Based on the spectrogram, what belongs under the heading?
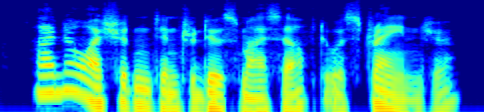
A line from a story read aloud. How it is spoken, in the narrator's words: she said softly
